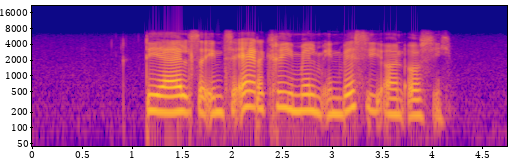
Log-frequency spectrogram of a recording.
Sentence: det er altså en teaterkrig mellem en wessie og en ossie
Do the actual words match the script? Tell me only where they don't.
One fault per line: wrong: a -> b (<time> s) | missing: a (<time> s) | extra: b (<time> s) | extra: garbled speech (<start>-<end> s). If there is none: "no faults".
no faults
